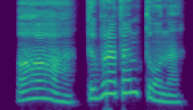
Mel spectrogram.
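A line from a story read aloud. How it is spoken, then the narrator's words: Cheerful declaration. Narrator (Russian): радостно заявил Давид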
